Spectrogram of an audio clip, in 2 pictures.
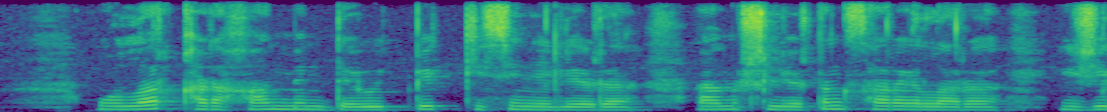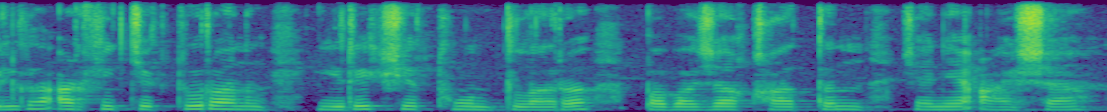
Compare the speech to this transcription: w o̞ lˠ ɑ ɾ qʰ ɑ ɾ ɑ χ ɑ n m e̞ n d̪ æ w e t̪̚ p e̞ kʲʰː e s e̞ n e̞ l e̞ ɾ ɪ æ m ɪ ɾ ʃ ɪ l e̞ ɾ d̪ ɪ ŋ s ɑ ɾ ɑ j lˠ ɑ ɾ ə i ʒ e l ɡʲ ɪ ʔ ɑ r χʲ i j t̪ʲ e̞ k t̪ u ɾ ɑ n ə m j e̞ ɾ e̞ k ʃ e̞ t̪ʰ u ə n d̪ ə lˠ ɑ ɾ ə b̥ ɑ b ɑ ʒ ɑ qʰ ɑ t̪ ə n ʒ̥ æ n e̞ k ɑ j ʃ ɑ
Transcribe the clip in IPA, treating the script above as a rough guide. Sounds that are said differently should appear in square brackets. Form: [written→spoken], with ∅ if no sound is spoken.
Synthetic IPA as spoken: w o̞ lˠ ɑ ɾ qʰ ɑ ɾ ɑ χ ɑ n m e̞ n d̪ æ w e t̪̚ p e̞ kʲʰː e s e̞ n e̞ l e̞ ɾ ɪ æ m ɪ ɾ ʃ ɪ l e̞ ɾ d̪ ɪ ŋ s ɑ ɾ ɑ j lˠ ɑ ɾ ə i ʒ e l ɡʲ ɪ ʔ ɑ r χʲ i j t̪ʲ e̞ k t̪ u ɾ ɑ n ə [m→ɴ] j e̞ ɾ e̞ k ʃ e̞ t̪ʰ u ə n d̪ ə lˠ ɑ ɾ ə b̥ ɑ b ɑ ʒ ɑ qʰ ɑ t̪ ə n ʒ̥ æ n e̞ [k→ʔ] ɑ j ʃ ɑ

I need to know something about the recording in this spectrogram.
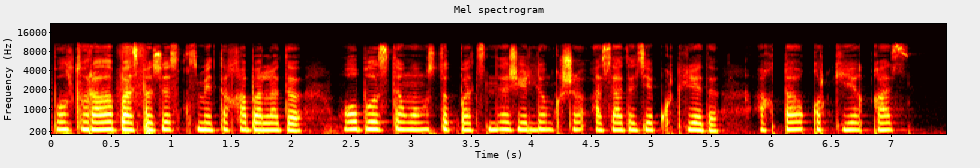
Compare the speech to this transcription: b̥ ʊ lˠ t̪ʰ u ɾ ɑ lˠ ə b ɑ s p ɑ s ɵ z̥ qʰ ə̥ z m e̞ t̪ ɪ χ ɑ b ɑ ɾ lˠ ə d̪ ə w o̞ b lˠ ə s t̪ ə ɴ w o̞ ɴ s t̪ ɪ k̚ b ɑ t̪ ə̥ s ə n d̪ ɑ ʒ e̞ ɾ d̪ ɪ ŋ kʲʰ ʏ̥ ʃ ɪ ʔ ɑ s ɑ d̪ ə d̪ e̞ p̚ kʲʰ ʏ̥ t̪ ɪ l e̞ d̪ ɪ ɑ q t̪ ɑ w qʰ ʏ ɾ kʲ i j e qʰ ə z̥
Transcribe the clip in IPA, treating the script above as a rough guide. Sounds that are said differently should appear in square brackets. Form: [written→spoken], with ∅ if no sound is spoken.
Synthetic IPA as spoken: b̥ ʊ lˠ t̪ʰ u ɾ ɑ lˠ ə b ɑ s p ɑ s ɵ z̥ qʰ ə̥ z m e̞ t̪ ɪ χ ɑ b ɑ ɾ lˠ [ə→ɑ] d̪ ə w o̞ b lˠ ə s t̪ ə ɴ w o̞ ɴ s t̪ ɪ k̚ b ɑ t̪ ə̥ s ə n d̪ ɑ ʒ e̞ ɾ d̪ ɪ ŋ kʲʰ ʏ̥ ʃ ɪ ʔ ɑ s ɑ d̪ ə d̪ e̞ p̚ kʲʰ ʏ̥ t̪ ɪ l e̞ d̪ ɪ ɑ q t̪ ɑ w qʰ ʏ ɾ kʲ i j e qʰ [ə→ɑ] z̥

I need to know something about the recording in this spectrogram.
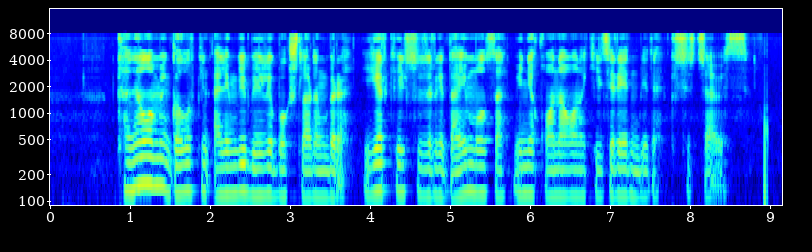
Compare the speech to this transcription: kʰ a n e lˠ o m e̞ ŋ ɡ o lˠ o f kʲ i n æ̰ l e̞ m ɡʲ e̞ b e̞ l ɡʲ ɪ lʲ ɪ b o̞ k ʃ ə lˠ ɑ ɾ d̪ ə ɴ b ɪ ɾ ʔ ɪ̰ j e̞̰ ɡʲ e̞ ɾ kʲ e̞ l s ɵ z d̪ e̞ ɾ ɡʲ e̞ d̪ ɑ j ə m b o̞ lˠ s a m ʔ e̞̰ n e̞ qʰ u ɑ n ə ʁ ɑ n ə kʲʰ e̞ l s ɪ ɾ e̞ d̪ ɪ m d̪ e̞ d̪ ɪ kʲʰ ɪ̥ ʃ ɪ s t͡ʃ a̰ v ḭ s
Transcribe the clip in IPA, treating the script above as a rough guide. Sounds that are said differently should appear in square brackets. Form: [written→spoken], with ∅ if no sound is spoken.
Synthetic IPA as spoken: kʰ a n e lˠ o m e̞ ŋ ɡ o lˠ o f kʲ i n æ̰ l e̞ m ɡʲ e̞ b e̞ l ɡʲ ɪ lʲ ɪ b o̞ k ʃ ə lˠ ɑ ɾ d̪ ə ɴ b ɪ ɾ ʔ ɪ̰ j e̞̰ ɡʲ e̞ ɾ [kʲ→kʲʰ] e̞ l s ɵ z d̪ e̞ ɾ ɡʲ e̞ d̪ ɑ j ə m b o̞ lˠ s [a→ɑ] m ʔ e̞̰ n e̞ qʰ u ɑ n [ə→ɑ] ʁ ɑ n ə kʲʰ e̞ l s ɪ ɾ e̞ d̪ ɪ m d̪ e̞ d̪ ɪ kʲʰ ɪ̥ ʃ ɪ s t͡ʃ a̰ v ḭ s

